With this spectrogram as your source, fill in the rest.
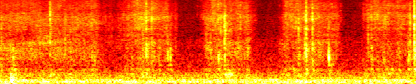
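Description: Gloved fingertips wipe a cloth wipe over a black plastic office desk phone base with a screen and keypad, pressing over the buttons. Soft, bright scratchy swishes and faint crinkly clicks come in short bursts over a steady low hum.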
